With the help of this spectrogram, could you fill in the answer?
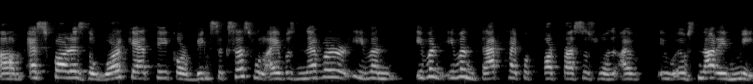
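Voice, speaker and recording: Speaking in a Gujarati accent with hardly any pauses, a woman uses a high-pitched voice with a bright, sharp tone. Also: ordinary pitch variation, moderate pace. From India, Gujarat (Surat). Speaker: hotelier and business leader. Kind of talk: speech at online book launch. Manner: halting, many fillers.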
